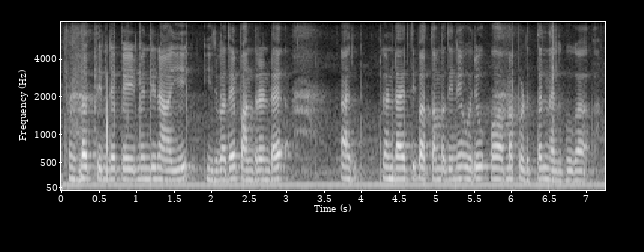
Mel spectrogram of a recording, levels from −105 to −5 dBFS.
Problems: constant background noise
